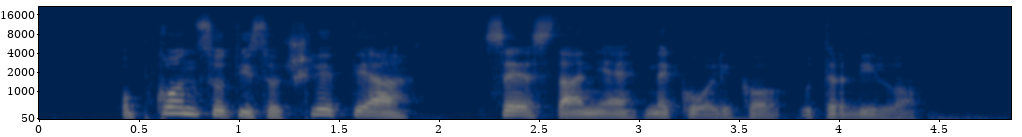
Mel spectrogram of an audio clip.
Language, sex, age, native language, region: Slovenian, male, 50-59, Slovenian, Carinthia region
